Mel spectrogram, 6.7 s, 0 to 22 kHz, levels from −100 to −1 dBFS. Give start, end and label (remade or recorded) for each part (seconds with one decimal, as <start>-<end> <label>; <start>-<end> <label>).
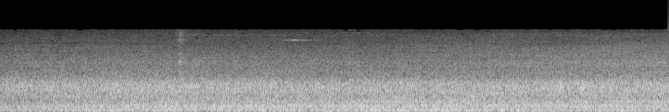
0.0-6.7 recorded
